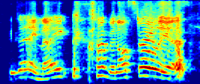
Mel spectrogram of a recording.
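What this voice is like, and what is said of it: Poor put-on Australian accent. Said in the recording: “That's terrible. I can't do a better Australian accent than that.”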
